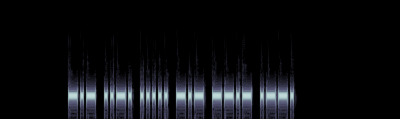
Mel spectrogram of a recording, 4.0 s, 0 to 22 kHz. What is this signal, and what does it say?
Morse code, heard as a keyed tone, about 37 wpm, 700 Hz. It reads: KF5KQP
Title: USA Call Signs - 6 Characters - 40wpm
